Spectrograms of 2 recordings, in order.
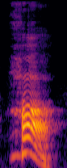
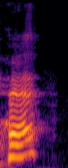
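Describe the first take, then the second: First: The letter name ends in an 'ah' vowel. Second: The letter name ends in an 'eh' vowel. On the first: "Sometimes uh, it's uh, pronounced as uh, ha" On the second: "mostly if you say he, it uh, will be understood easily"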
